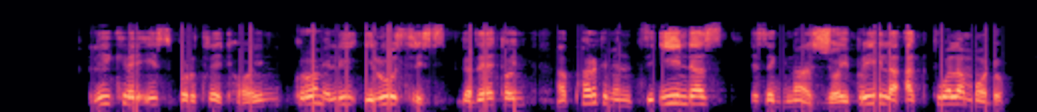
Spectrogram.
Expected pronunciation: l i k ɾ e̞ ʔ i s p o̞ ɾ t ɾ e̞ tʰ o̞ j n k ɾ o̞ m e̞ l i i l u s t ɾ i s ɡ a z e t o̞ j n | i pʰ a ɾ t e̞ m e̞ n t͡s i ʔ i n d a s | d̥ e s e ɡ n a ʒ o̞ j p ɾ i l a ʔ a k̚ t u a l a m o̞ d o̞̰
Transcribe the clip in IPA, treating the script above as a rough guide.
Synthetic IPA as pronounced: l i k ɾ e̞ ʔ i s p o̞ ɾ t ɾ e̞ tʰ o̞ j n k ɾ o̞ m e̞ l i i l u s t ɾ i s ɡ a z e t o̞ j n | a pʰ a ɾ t e̞ m e̞ n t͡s i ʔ i n d a s | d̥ e s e ɡ n a ʒ o̞ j p ɾ i l a ʔ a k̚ t u a l a m o̞ d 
